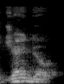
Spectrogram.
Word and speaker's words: Django: And he says, the name's Django. Yeah. And he's like, spell it. And he's like, D-J-A-N-G-O. And he goes, the D is silent.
